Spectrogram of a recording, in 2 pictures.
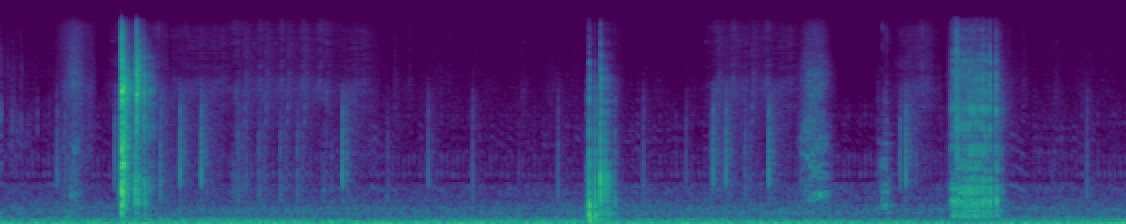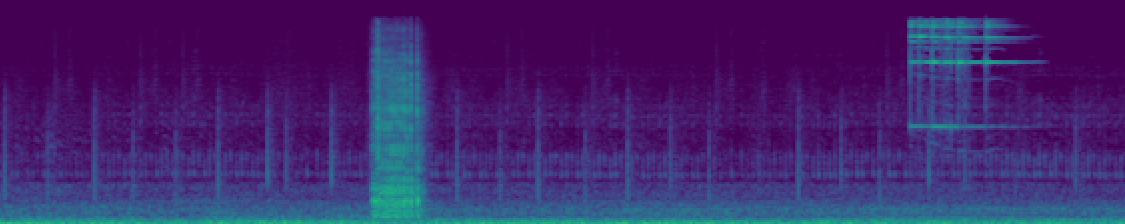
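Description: Footsteps creak and thud on wooden stairs and floorboards.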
